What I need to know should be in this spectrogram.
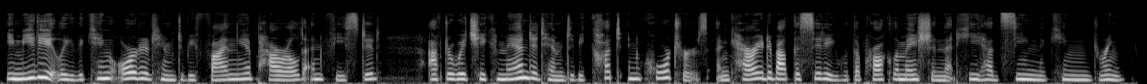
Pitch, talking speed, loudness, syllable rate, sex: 230 Hz, 190 wpm, -17 LUFS, 5.5 syllables/s, female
